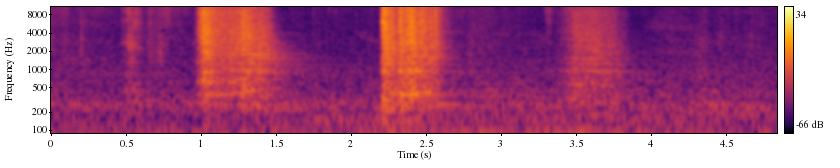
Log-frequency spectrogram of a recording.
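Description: A metal press thumps loudly several times.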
